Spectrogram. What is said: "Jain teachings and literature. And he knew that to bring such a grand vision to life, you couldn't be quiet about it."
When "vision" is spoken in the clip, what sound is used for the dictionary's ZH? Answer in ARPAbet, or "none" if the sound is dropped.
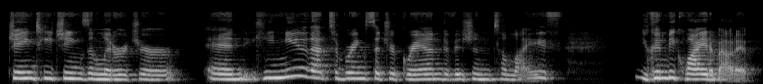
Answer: ZH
